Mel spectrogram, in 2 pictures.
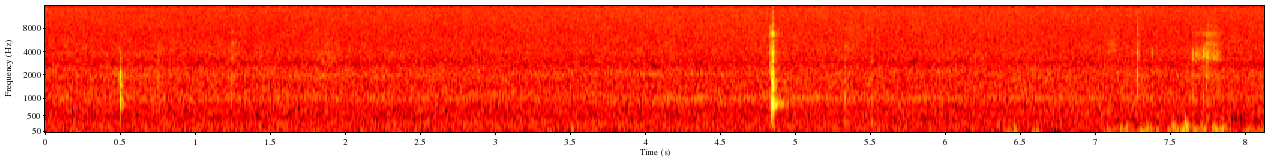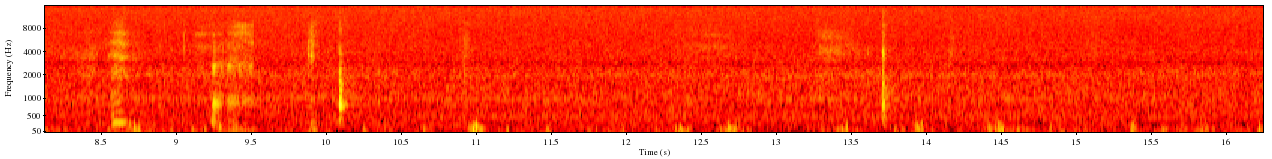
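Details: A few sharp, isolated hiccups spaced seconds apart, with rustling and handling noise between them.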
